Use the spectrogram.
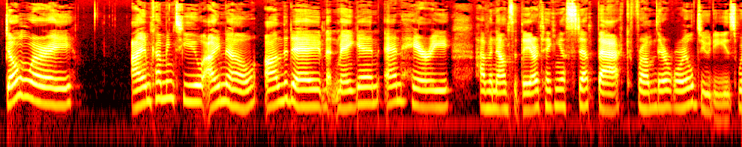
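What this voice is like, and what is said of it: Sick-sounding voice. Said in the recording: “as you can hear in my voice, I'm sick.”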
